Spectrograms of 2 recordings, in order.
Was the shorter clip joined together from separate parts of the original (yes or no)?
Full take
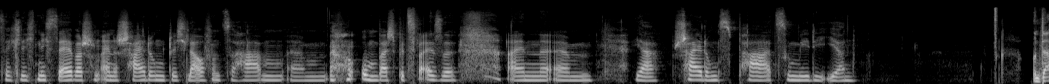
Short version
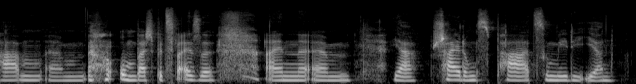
no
